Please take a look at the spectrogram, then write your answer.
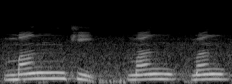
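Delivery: منکی with nasal ng, tongue not on palate; nasal monkey. Shown as a demonstration. Teacher demonstrating ikhfa sound. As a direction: hum the ng in منگ through the nose. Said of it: "ایک لفظ بولتے ہیں منکی".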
